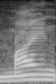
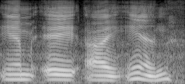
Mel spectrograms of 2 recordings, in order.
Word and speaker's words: Main: river the mine River when I first saw the name of the river which is spelled m a i n I thought it was the main river but everybody calls it the mine River like mine there's an RV park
